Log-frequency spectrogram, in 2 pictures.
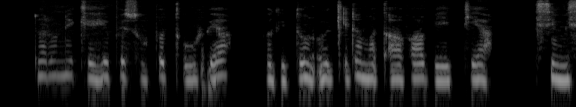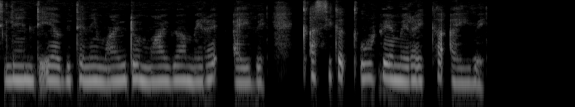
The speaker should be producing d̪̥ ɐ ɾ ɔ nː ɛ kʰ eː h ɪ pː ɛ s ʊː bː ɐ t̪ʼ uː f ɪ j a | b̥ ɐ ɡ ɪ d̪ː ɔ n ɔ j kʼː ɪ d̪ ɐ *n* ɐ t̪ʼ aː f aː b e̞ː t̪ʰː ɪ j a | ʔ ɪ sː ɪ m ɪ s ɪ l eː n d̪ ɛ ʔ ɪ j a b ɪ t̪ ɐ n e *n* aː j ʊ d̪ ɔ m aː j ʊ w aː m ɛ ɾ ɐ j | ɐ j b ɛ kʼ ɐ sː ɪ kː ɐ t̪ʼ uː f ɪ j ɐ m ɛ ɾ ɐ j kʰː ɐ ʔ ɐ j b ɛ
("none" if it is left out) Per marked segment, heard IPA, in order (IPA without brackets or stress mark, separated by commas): m, m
